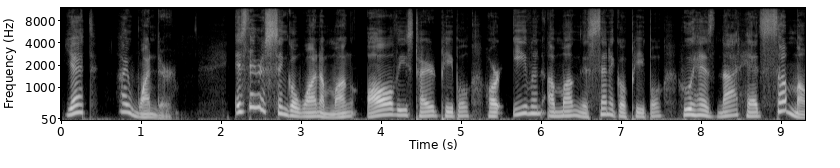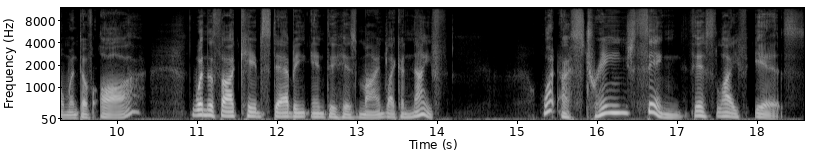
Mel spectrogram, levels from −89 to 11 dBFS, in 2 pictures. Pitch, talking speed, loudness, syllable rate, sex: 135 Hz, 145 wpm, -19 LUFS, 4.3 syllables/s, male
